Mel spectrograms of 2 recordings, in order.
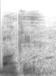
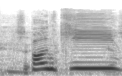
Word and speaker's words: Bunkie: I was born in Baton Rouge and grew up in a little town called Bunky. – Bunky? – Yeah, look that one up. – I will. How do you spell it? B-U-N? – B-U-N-K-I-E. – Bunky, yes, Louisiana.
